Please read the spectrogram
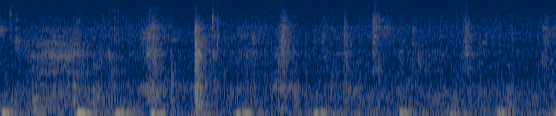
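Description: Faint mouth and handling sounds of a person sipping whisky from a nosing glass held at the lips: soft, irregular low thumps a few times a second with a few light clicks.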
